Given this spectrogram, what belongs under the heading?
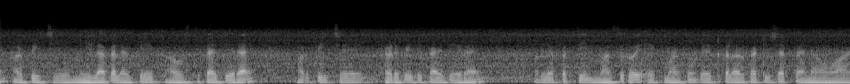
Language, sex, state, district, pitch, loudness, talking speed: Hindi, male, Uttar Pradesh, Hamirpur, 100 Hz, -24 LUFS, 240 wpm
